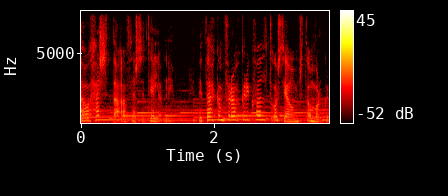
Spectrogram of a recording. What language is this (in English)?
Icelandic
